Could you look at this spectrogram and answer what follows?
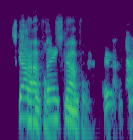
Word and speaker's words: Scaffold: That if I'm pronouncing Scaffold, that correct. Scaffold.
